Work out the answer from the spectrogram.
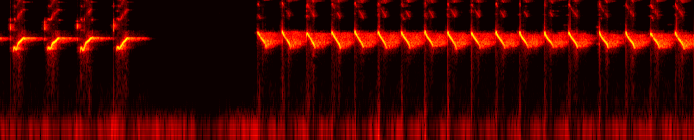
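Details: Bar-winged prinia in fighting mode, tightly repeated shots meant to lure and train birds: four high flicked notes, a one-second pause, then a dense run of about twenty rapid, piercing chips.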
